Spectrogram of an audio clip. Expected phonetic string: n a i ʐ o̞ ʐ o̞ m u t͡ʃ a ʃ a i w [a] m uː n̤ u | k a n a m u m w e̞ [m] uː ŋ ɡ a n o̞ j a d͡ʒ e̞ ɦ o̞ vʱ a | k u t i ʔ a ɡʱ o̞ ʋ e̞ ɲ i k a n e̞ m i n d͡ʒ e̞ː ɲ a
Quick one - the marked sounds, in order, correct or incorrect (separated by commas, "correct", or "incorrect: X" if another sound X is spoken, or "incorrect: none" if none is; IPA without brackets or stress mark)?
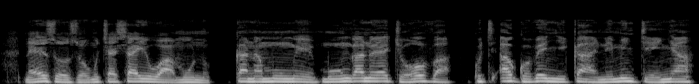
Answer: correct, correct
